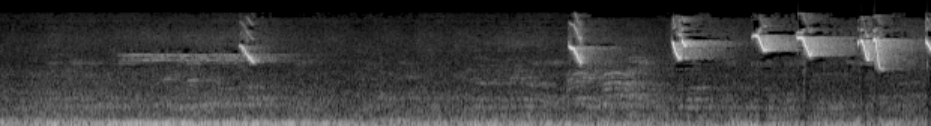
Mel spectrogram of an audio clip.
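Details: Saffron finch of the Colombian kind singing: an isolated high chirp, a quiet gap, then a quickening run of six shrill descending chirps, with low background hum throughout.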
